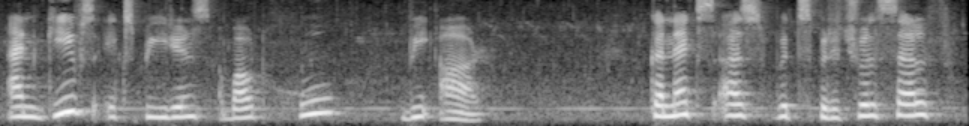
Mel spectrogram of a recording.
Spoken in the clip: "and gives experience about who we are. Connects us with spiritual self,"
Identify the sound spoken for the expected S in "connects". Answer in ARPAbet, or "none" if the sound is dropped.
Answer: S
